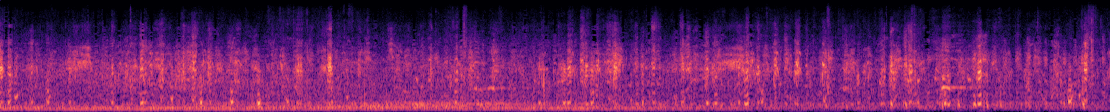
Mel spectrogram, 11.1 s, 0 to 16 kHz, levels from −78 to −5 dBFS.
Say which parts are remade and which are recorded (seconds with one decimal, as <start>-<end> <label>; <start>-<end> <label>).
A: 0.0-9.3 recorded; 9.3-10.1 remade; 10.1-11.1 recorded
